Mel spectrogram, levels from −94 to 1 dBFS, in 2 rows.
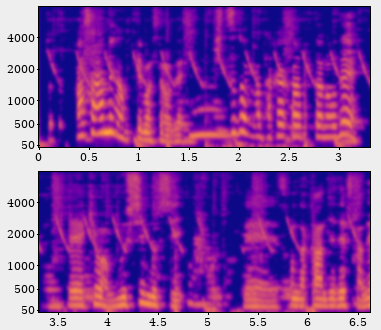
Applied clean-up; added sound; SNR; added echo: classical method Wiener filter.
